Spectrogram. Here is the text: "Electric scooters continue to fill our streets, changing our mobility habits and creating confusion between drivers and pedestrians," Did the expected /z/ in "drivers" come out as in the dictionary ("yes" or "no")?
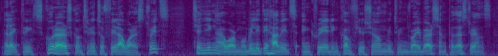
no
